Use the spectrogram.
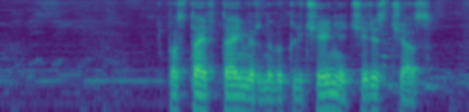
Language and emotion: Russian, neutral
